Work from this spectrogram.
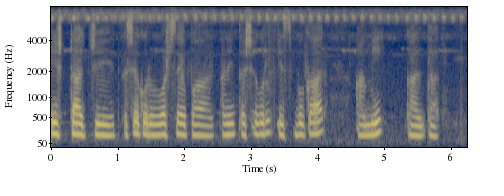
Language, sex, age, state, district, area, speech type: Goan Konkani, female, 18-30, Goa, Quepem, rural, spontaneous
